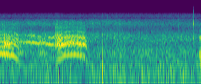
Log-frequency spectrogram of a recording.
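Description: Two loud shouted calls from a group of people about half a second apart, over the steady rush of a waterfall; after the first second only the waterfall is heard.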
